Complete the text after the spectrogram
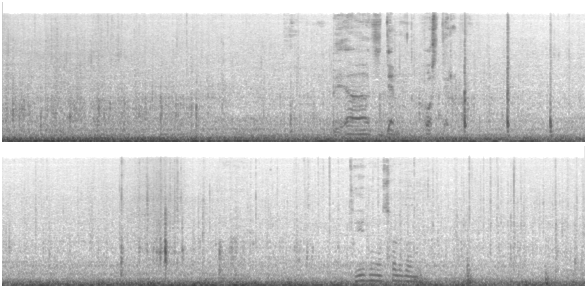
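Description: Tyres crunch and rattle over a gravel road.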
